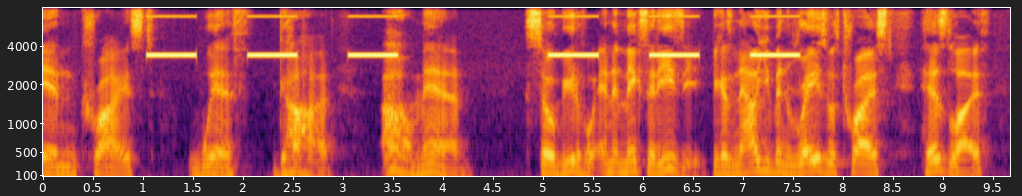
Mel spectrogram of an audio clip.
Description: Alarm pattern, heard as an alarm's beeps, played twice, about 3400 Hz, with speech in English. Temporal three. Smoke or fire, evacuate.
